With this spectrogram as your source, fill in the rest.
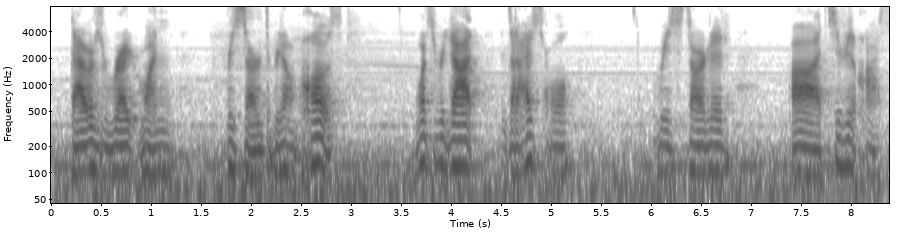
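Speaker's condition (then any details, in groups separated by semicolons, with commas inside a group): Muscular dystrophy; present from birth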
